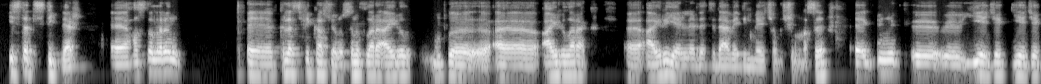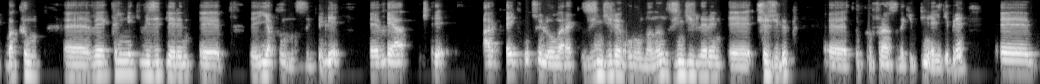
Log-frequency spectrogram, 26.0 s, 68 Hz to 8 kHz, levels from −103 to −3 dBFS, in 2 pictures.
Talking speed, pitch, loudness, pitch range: 100 wpm, 115 Hz, -18 LUFS, 105-125 Hz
